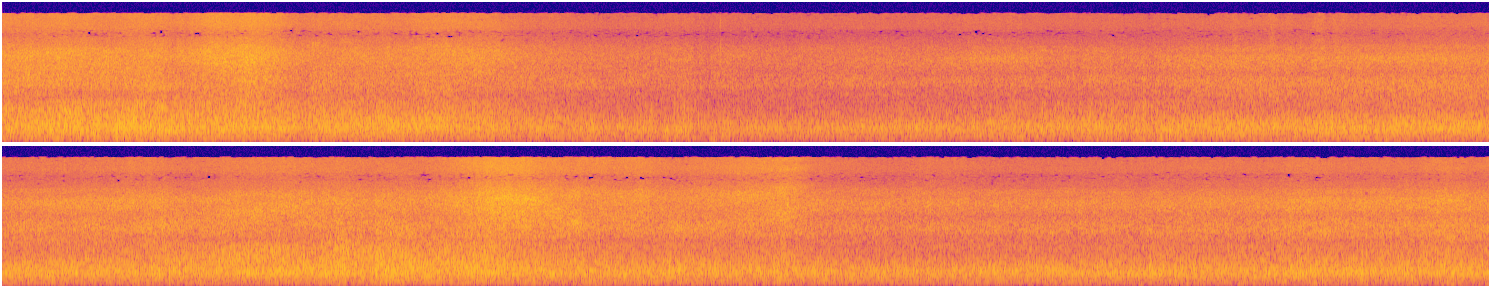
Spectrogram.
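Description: Ocean surf breaking on the shore: a steady rush of foaming water that swells and ebbs, with a few louder hissing surges, the strongest about twenty seconds in.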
